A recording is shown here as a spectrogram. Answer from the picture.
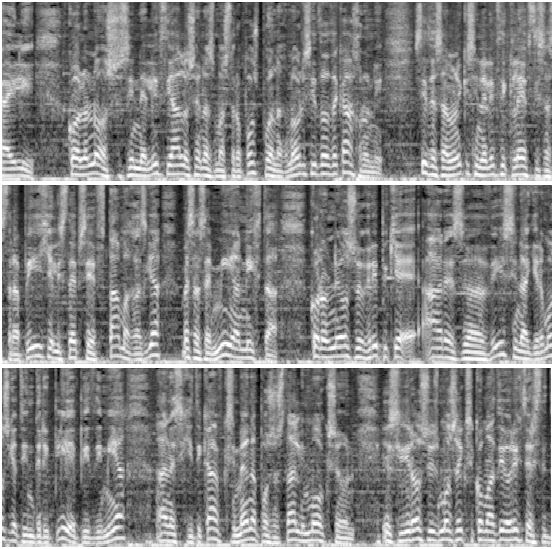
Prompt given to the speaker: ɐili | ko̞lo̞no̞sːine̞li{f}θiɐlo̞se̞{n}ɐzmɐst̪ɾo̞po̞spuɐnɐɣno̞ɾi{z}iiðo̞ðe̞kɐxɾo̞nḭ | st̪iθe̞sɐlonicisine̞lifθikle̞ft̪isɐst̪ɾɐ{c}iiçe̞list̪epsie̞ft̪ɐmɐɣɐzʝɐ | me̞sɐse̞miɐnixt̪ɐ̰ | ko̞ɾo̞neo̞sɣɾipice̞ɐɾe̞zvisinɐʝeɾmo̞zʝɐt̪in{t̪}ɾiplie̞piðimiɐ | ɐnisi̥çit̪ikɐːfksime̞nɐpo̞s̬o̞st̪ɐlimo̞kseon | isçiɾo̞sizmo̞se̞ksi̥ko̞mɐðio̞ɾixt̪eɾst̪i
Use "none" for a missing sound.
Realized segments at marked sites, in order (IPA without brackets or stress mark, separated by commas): f, n, s, p, d̪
